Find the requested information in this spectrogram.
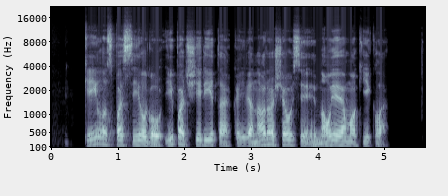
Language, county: Lithuanian, Panevėžys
